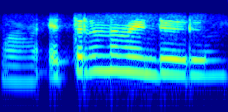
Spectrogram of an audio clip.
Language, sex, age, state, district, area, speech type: Malayalam, female, 18-30, Kerala, Wayanad, rural, conversation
